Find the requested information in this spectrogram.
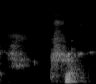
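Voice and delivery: breathy whispered dismay to himself; inner whisper. Retold or imitated. Realizing his mistake, whispering to himself in embarrassment. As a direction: barely voice it, embarrassed. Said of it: "inside, I was just like".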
